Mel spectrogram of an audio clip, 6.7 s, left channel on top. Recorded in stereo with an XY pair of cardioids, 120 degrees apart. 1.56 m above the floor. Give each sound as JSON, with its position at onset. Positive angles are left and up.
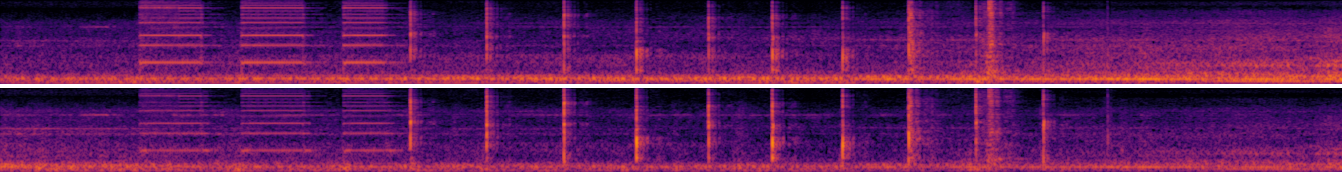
{"t": 0.7, "sound": "an alarm clock", "azimuth_deg": 45, "distance_m": 3.5}
{"t": 2.0, "sound": "a clap", "azimuth_deg": -35, "distance_m": 0.9}
{"t": 4.5, "sound": "a door slam", "azimuth_deg": 35, "distance_m": 3.5}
